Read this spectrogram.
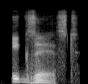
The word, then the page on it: exist: British English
